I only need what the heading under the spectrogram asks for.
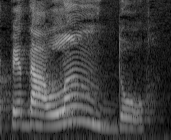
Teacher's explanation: o ar saindo e a palavra sendo nasalizada o ar saindo pelas narinas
